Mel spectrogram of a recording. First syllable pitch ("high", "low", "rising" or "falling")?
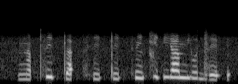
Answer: low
